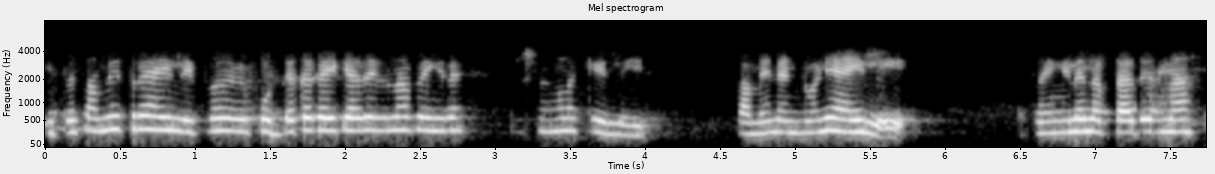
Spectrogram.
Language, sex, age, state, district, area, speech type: Malayalam, female, 18-30, Kerala, Idukki, rural, conversation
